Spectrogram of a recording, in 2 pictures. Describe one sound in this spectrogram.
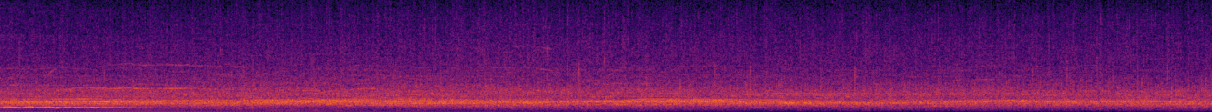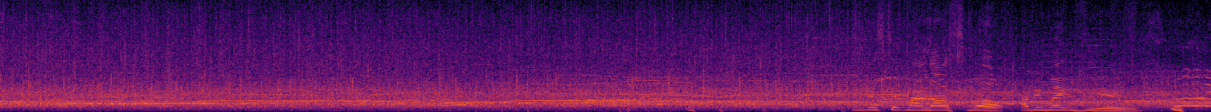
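A large crowd cheers and applauds loudly in a big echoing hall.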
